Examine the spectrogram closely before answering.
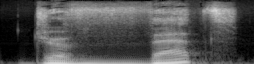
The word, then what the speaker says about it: Dravet: And I tell you, we are talking about, and I mispronounce this every time, Dravet.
